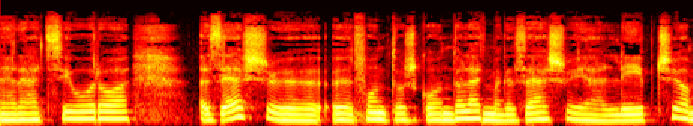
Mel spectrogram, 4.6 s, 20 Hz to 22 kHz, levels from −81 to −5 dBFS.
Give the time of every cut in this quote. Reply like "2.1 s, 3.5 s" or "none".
1.3 s, 2.4 s, 3.2 s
